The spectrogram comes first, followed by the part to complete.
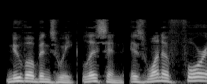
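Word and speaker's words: Nouveau-Brunswick: new brunswick french nouveau brunswick canadian french pronunciation nouveau benz week listen is one of four Atlantic provinces on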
